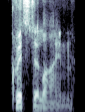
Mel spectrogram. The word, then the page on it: crystalline: British English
